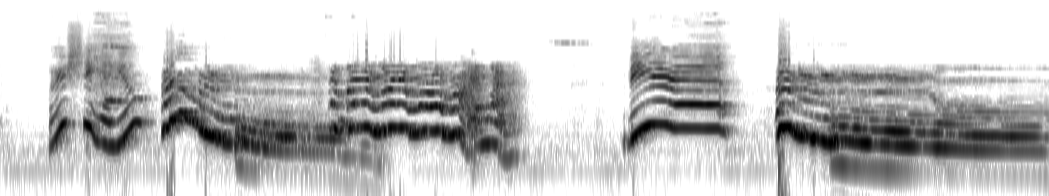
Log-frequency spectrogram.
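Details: Siberian Huskies, a pair, howl to help their owner locate the other dogs: separate bursts of bending, arched howls with short silent gaps between them, one ending in a long slowly falling tone.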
